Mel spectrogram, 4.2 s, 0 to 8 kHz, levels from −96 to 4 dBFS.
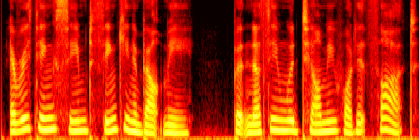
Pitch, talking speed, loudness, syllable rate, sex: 200 Hz, 185 wpm, -16 LUFS, 5.5 syllables/s, female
